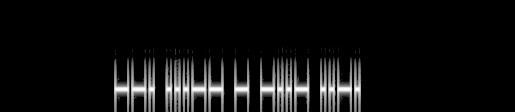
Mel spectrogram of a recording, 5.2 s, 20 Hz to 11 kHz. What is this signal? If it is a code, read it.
Morse code, heard as a keyed tone, about 28 wpm, 700 Hz. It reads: G3TXF
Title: Call Signs Repeated 3x - 28wpm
